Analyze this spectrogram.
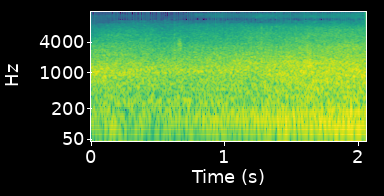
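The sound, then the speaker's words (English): A car rolls along the road, its steady tire and engine rumble filling the short stretch and swelling slightly toward the end. “And this car is always out here. Just always see this car.”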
